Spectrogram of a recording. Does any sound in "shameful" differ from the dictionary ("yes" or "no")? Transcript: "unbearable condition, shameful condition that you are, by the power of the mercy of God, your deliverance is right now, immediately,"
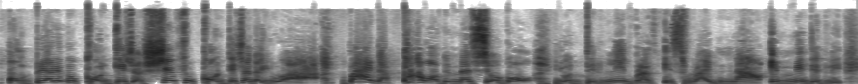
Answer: yes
